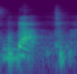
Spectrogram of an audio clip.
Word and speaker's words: debt: Ang iba, pagkakabigas nito is debt. Debt. Ang tamang pagkakabigas nito ay debt. Debt. Silent B. Hindi natin ipopronounce yung B.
